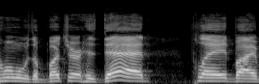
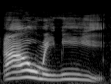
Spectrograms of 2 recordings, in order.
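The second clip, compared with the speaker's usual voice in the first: high, slow, whiny 'ow my knee'; whiny hurt voice; 8 semitones higher, much slower than usual. Pretend. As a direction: play up a wimpy injury. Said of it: "that's how I sound when I'm hurt".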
